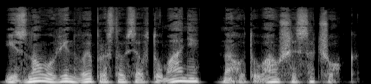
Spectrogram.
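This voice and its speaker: Brief: male storybook narrator, husky tone, even pacing, dry studio sound. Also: lowish voice, fairly quick, dry recording. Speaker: audiobook narrator.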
